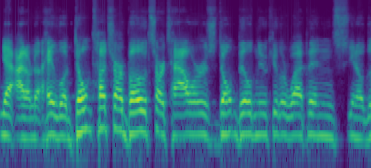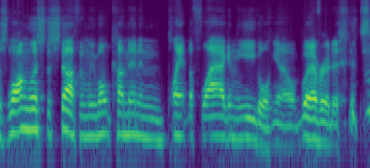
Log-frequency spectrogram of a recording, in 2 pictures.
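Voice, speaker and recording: With an American accent and an unremarkable speaking voice, a man talks at a moderate pace and a fairly high pitch, showing ordinary pitch variation and hardly any pauses. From United States. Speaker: podcast host, military veteran. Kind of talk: casual interview.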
